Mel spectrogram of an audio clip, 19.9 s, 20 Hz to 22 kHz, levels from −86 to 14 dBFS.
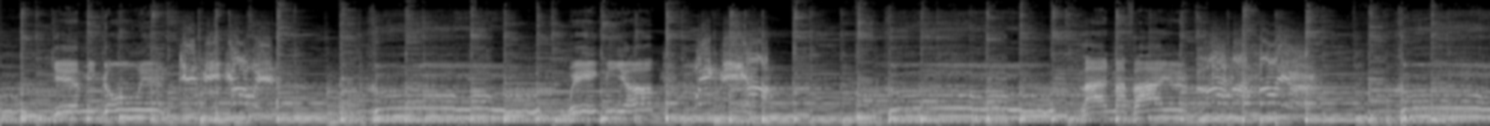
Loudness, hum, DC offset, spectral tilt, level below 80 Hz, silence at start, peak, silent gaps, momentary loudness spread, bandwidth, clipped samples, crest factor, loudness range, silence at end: -20 LUFS; none; under 0.1%; -5 dB/octave; -58 dBFS; 0 s; -2 dBFS; none; 6 LU; over 20 kHz; under 0.1%; 18 dB; 3 LU; 0 s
